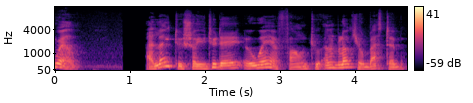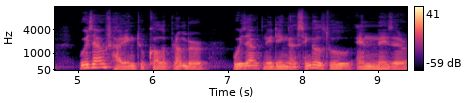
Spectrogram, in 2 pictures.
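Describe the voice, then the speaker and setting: A man in a French accent, dark and mellow in tone, medium-pitched, with lively intonation at a moderate pace against a quiet background. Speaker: DIY tips video maker. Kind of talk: tutorial.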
